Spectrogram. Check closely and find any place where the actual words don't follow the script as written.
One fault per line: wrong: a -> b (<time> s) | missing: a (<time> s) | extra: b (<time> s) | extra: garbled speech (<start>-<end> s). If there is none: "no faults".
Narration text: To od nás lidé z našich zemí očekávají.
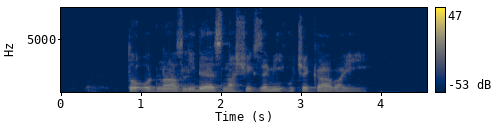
no faults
